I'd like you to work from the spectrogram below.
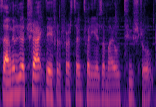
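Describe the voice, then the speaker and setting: Very fast speech with ordinary pitch variation and music in the background. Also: man. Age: 50s. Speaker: motorcycle show host. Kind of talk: casual chat.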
